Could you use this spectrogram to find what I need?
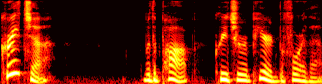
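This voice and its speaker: This woman's voice is somewhat breathy, with lively intonation. The recording is very clean, with a silent background. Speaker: audiobook narrator. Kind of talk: literary audiobook reading of fan fiction, narrated in third person.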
